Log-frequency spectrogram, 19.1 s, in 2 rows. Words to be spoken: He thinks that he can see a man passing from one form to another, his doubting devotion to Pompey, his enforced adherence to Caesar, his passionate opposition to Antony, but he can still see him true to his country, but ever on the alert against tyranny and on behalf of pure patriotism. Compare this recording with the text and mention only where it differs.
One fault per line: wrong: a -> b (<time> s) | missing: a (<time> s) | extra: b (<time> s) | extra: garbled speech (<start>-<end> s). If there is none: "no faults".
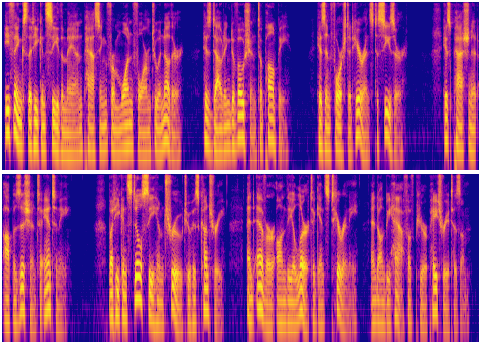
wrong: a -> the (1.1 s)
wrong: but -> and (14.4 s)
